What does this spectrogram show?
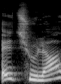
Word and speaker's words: Estula: Par exemple, là vous avez le nom qui s'écrit Estula et en bas c'est marqué prononcer et sans faire entendre les s. Donc etula, c'est un auteur inconnu.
